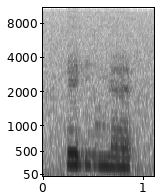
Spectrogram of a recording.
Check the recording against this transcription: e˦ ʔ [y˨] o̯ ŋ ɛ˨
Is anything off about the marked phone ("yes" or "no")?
yes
